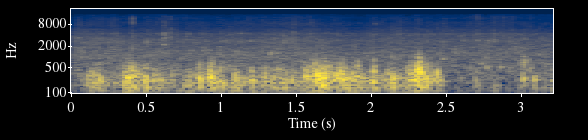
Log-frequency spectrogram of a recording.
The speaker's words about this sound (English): We're gonna test it out, see how the microphone does all the ambient noise. Waves crashing from the wind blowing. I'm pretty sure you're picking up all the wind. I see it scrattling around the little screen here.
